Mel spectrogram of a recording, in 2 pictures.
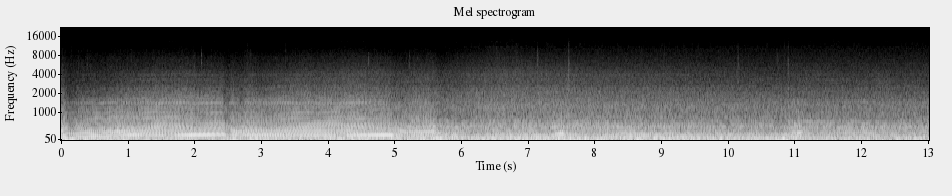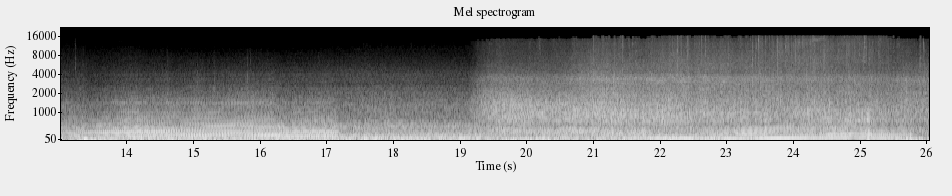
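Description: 2017 VW Golf GTI Clubsport's turbocharged four-cylinder engine, heard from inside the car as it accelerates through the gears, its pitch climbing and then dropping at each upshift. About three quarters of the way in, the sound switches to the car heard from outside as it drives up, with a rush of tyre and wind noise and the engine rising again.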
